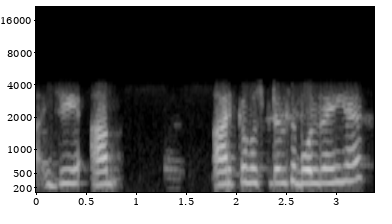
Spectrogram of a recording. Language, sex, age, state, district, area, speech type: Urdu, female, 18-30, Delhi, Central Delhi, rural, conversation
